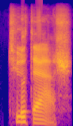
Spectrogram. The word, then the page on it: toothache: American English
